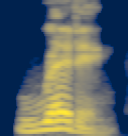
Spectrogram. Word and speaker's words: Redding: 1880, officially Redding, r e d d i n g, forever. So, the man who built the entire region, Reading, or Redding, with an A, got out litigated by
